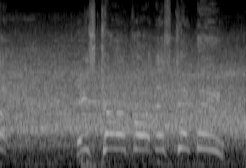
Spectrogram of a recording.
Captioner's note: crowd cheers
